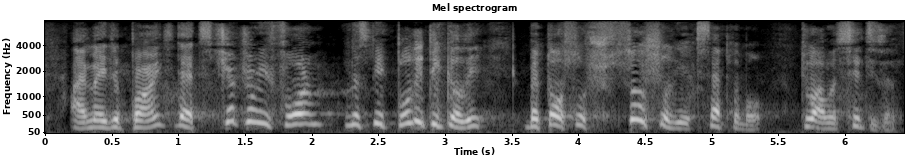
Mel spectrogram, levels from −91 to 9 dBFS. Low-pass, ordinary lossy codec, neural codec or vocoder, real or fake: none; none; codec, 16 kHz, 4 kbps, FreqCodec, smaller model; fake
